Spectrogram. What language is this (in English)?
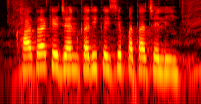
Bhojpuri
